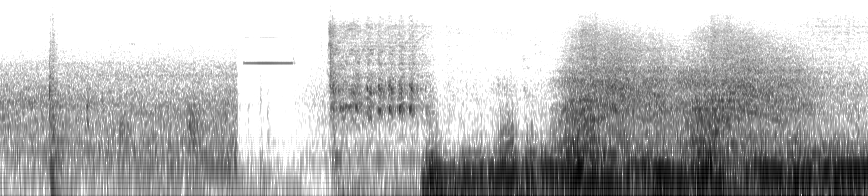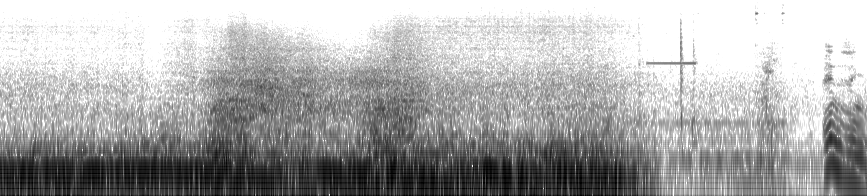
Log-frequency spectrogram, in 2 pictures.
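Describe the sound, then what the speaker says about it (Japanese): A classic Nissan Kenmeri Skyline with freshly fitted throttle bodies and air funnels cranks, fires and settles into a loud, steady idle with a few revs, after some clicks and clatter near the car. "これでエンジンの方火が入ると思いますので、"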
